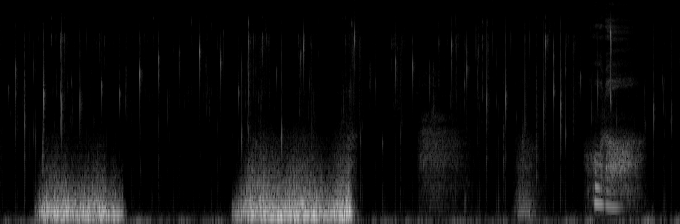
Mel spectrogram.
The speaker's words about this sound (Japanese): じゃあ、お耳にも吐息かけてあげますから、それで気持ちよくなってください。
